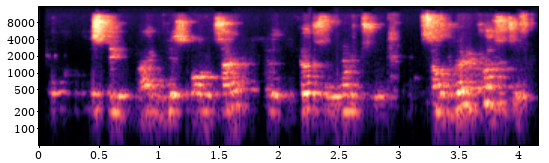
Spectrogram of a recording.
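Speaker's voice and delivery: high, relentlessly upbeat "like this all the time"; upbeat monotony. Shown as a demonstration. Teacher mimicking learners who want to sound positive, upbeat monotony. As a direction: keep "sound very positive" pitched high and samey. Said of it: "different way of being monotonous".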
